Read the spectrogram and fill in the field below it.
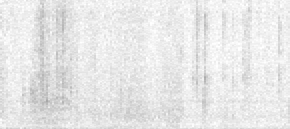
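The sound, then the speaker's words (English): A chair scrapes and slides across the floor with a few creaks and small clicks, a steady rough noise lasting a few seconds with no one talking. “I just did a Chris Collinsworth chair slide.”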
